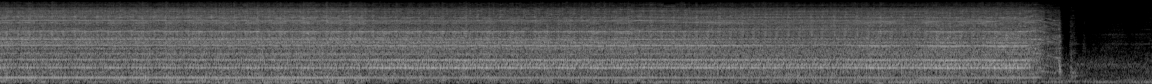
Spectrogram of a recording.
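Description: A power drill spins a Mothers polishing ball against the exhaust tips of a Mustang GT, giving a loud, steady, high-pitched whine that holds evenly for about ten seconds. It then cuts off abruptly, leaving faint background noise.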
